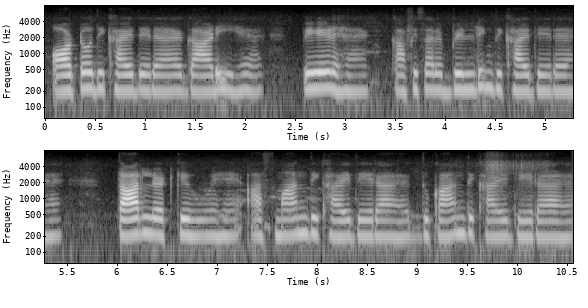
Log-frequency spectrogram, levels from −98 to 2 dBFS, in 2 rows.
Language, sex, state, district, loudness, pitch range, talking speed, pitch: Hindi, female, Bihar, Jahanabad, -23 LUFS, 195-210 Hz, 170 wpm, 200 Hz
